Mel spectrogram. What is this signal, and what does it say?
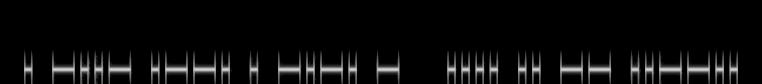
Morse code, heard as a keyed tone, about 17 wpm, 700 Hz. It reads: EXPECT HIM?
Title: Sentences from Top 1100 Words 17wpm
